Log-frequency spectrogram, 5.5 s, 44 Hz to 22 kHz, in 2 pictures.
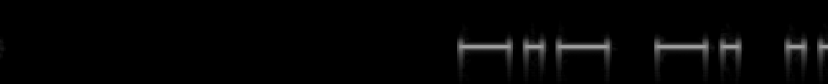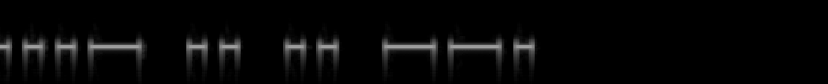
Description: Morse code, heard as a keyed tone, about 26 wpm, 700 Hz. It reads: KN4IIG
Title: Speed Racing - USA 2x3 Call Signs 22wpm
